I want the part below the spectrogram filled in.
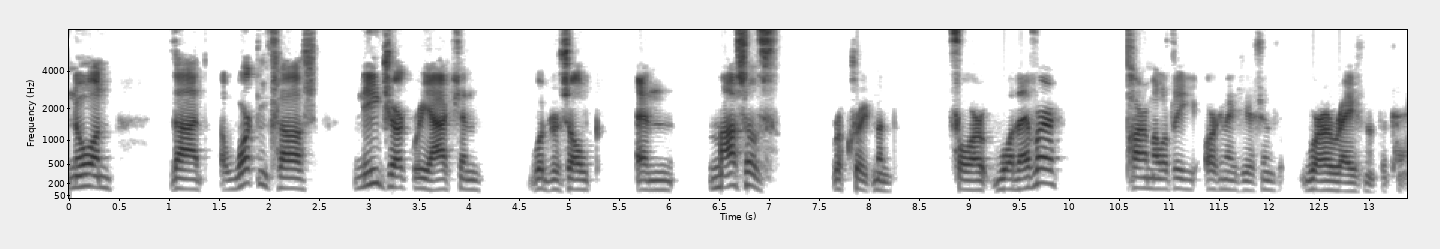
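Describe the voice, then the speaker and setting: A man speaks with a Belfast accent, leaving long, frequent pauses. The sound is dry and close, with no echo. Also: very clean recording, silent background. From Northern Ireland, east Belfast. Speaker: playwright and former prisoner. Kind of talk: interview. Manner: halting.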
